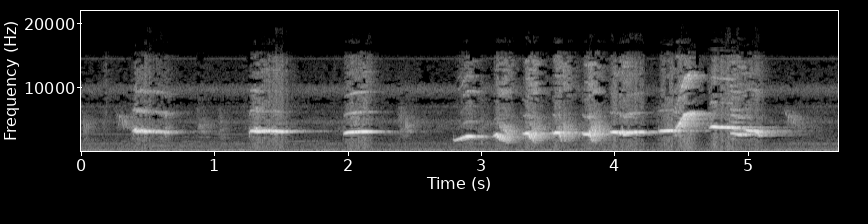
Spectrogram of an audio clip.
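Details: Oriental magpie-robin, caged and singing continuously to train others to fight: three clear separate whistles, then a quick run of rising slurs and chattering notes ending in a high sweep.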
